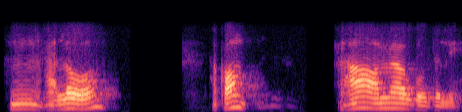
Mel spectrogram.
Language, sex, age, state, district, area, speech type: Odia, male, 30-45, Odisha, Dhenkanal, rural, conversation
